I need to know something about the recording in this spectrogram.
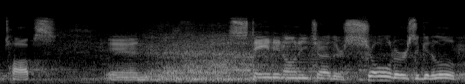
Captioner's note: laughter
